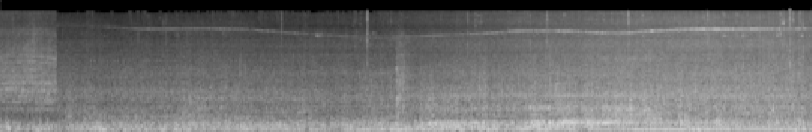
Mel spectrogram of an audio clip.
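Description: Snowplow truck's engine running close by as its front blade pushes snow, a steady low rumble that grows louder about seven seconds in.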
